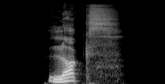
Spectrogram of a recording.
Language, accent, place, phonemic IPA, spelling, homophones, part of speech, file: German, Germany, Berlin, /lɔks/, Loks, Logs, noun, De-Loks.ogg
- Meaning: plural of Lok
